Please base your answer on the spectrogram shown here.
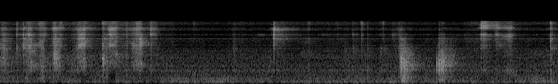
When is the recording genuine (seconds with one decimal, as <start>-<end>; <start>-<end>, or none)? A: none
